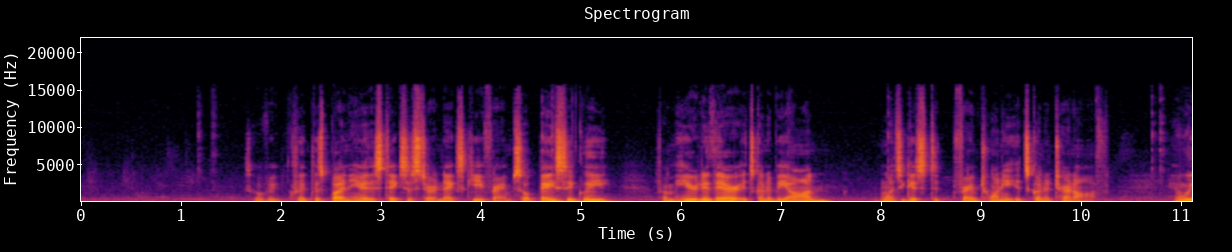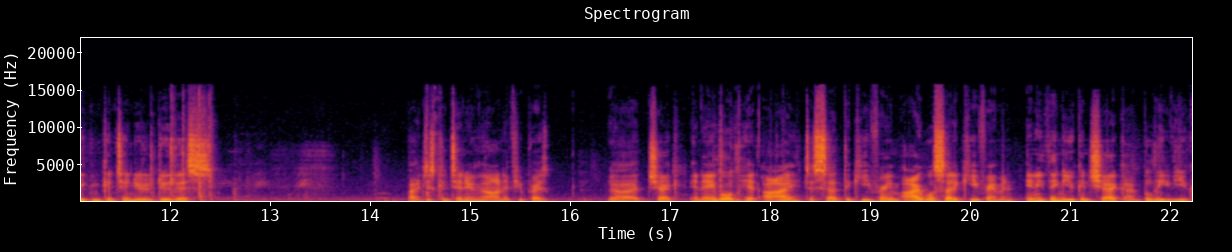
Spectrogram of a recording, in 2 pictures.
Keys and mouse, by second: 2.9-4.4 middle drag, 7.2 middle click, 10.5-12.5 drag, 14.3 click, 17.2 i.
